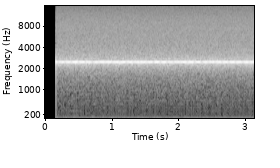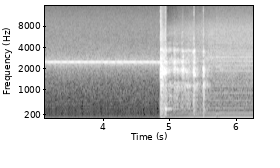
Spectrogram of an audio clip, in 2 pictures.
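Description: Opening of a punk rock song: a single steady high-pitched beep-like tone held for about four and a half seconds over a low hum, cut off by a loud hit as electric guitars and drums come in near the end.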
